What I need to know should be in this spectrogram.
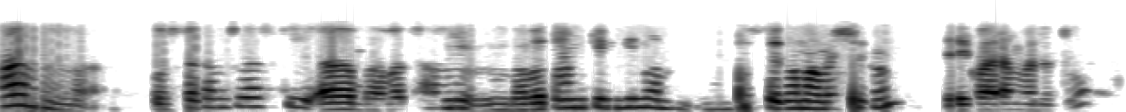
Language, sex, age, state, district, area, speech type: Sanskrit, male, 18-30, Delhi, East Delhi, urban, conversation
